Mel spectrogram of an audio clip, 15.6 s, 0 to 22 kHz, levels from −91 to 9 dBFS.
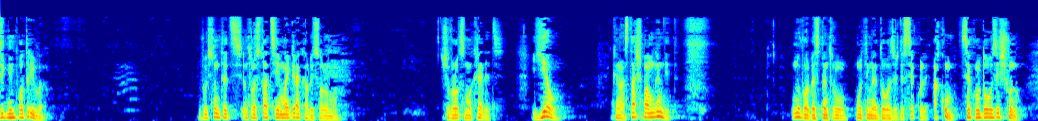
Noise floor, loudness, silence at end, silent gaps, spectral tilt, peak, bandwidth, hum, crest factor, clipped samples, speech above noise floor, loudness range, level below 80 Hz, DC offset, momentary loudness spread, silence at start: -76 dBFS; -20 LUFS; 0.25 s; none; -5.5 dB/octave; -2 dBFS; 12.5 kHz; none; 20 dB; under 0.1%; 57 dB; 5 LU; -48 dBFS; under 0.1%; 17 LU; 0 s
